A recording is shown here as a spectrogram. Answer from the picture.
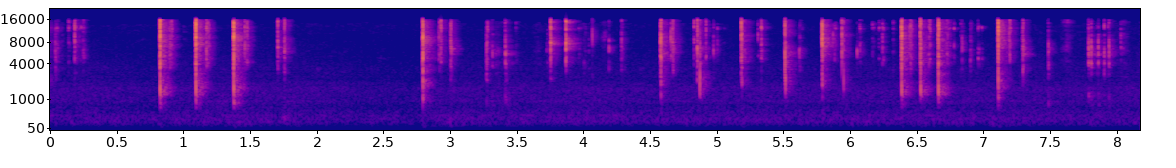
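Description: Computer keyboard typing: a few keystrokes about a second in, a short pause, then a longer run of quick keystrokes from about three seconds in.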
